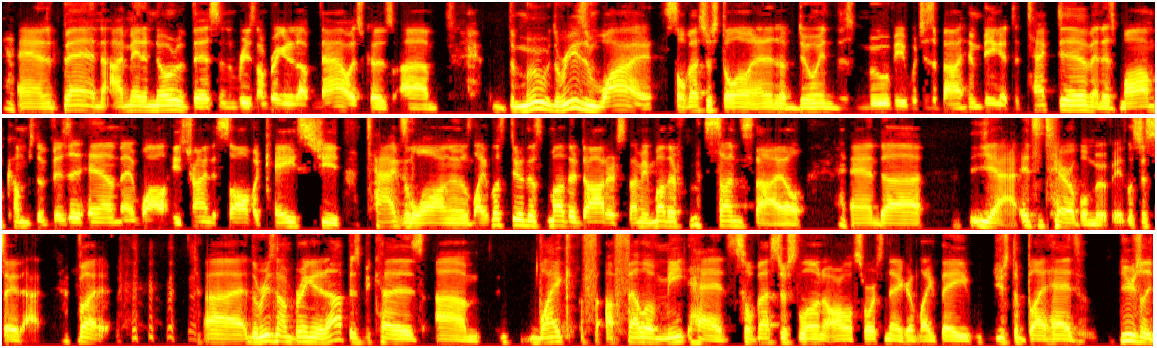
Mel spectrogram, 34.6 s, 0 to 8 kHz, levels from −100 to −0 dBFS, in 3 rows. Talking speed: 180 wpm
